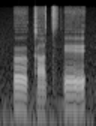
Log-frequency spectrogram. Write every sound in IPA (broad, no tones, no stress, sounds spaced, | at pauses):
ɵ k a t͡sʼ ɪ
